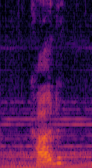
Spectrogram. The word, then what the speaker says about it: Qud: So this is Caves of, I believe he said to pronounce it Cud? Caves of Cud?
